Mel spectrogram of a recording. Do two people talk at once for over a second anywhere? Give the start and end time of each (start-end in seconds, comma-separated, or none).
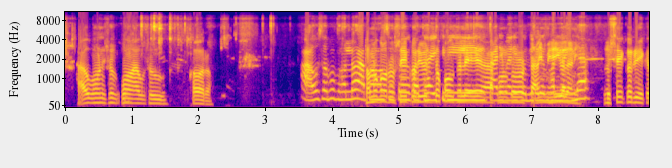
4.5-7.7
